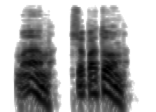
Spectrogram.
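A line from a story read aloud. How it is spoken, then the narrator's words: Calm. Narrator (Russian): спокойно произнес Гарри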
